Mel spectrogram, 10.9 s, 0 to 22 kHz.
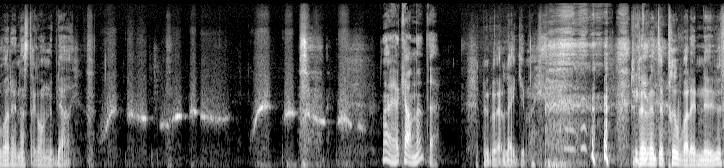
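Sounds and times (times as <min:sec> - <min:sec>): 
speech: 0:00.0 - 0:01.5, 0:05.8 - 0:06.6, 0:07.2 - 0:08.4, 0:09.0 - 0:10.8
person whistling a short wavering tune: 0:01.5 - 0:05.6
laughter: 0:08.3 - 0:10.2.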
